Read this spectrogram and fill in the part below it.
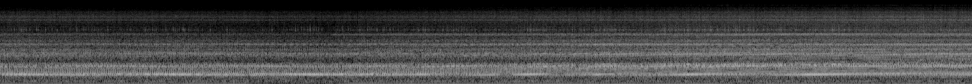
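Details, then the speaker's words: Hard drive in an IBM 5161 expansion unit attached to an IBM PC 5150, about 40 years old, recorded with the microphone close to the drive: a high whine wavering in pitch on spin-up until it steadies; the spindle speed is unsteady. "well that was a bit strange it takes the spindle a while to run up to speed but you can hear it varying speed until it sort of steadies"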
